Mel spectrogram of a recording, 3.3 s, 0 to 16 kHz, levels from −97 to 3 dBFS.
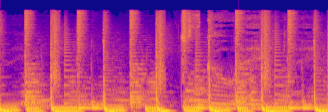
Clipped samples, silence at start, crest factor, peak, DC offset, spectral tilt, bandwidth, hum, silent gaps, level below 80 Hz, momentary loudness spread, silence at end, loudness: under 0.1%; 0 s; 12 dB; 0 dBFS; under 0.1%; -5 dB/octave; 11.5 kHz; none; none; -14 dBFS; 2 LU; 0 s; -13 LUFS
